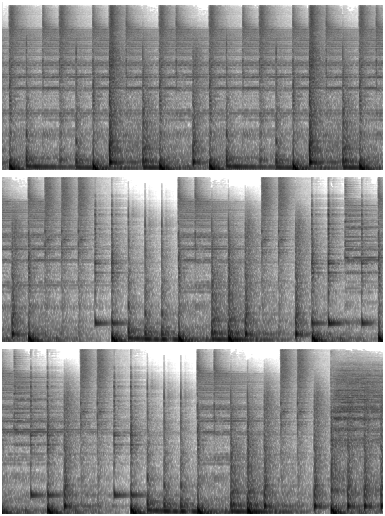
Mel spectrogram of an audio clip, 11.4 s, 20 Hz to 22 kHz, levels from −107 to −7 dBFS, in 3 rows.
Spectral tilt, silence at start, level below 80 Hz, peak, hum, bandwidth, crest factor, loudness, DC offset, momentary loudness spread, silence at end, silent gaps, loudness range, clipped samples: -5 dB/octave; 0 s; -24 dBFS; 0 dBFS; none; over 20 kHz; 20 dB; -22 LUFS; under 0.1%; 8 LU; 0 s; none; 2 LU; under 0.1%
